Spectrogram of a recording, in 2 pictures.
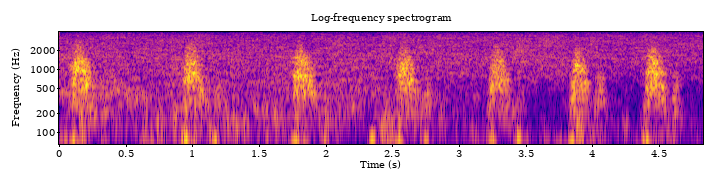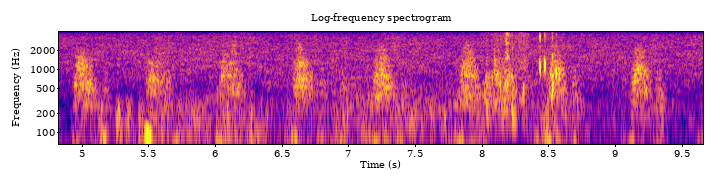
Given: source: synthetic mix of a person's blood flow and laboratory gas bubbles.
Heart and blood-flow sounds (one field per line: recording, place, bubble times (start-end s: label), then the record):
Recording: Doppler ultrasound of blood flow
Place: subclavian vein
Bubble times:
8.00-8.62 s: bubbles
From the record:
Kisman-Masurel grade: 211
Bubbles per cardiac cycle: several, 3 to 8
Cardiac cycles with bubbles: 1 to 10%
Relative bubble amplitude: barely perceptible (0.100 to 0.250)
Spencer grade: 1 (occasional bubble signal discernible with the cardiac motion signal, with majority of cardiac periods free of bubbles)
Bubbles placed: anywhere in the cardiac cycle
